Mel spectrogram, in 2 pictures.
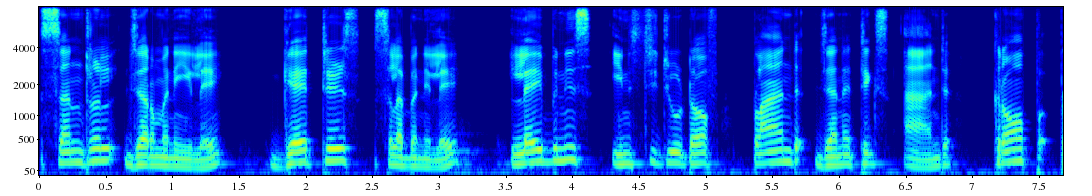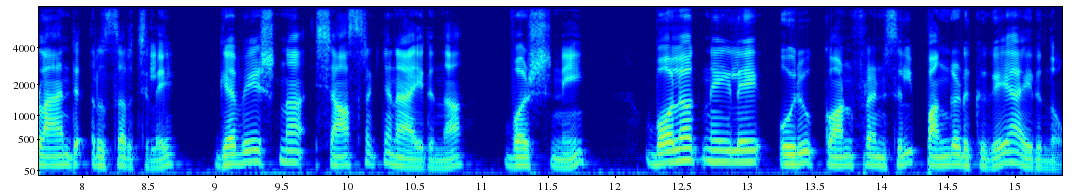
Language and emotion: Malayalam, neutral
